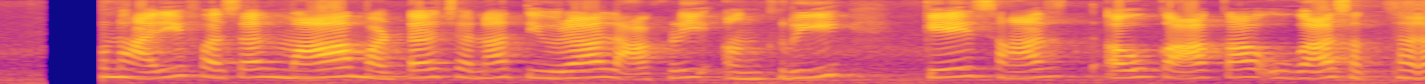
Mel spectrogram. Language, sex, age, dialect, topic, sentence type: Chhattisgarhi, female, 25-30, Central, agriculture, question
